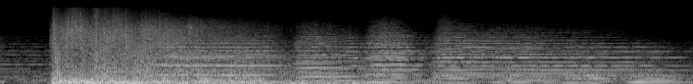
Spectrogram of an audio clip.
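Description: A sci-fi superweapon fires a laser beam from a space station and blows up a planet: a sudden, very loud roaring blast that holds for a few seconds, then thins out while sustained tonal notes ring underneath.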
